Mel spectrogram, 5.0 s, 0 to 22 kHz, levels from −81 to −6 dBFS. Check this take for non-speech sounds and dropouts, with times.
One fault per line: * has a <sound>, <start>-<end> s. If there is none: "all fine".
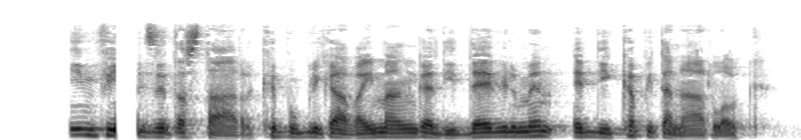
* has a dropout, 0.7-0.9 s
